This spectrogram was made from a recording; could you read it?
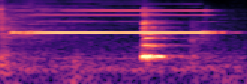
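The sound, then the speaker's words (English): A kitchen timer gives a short electronic beep, then a fainter second one, over a steady high-pitched hum. No one speaks. “The timer's gonna go off.”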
